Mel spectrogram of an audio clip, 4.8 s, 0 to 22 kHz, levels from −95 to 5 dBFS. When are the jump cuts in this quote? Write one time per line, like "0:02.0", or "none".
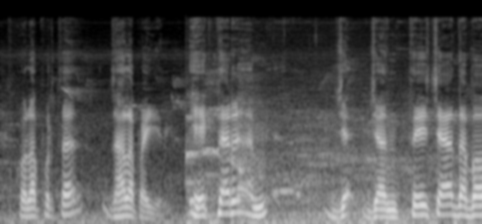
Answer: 0:01.7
